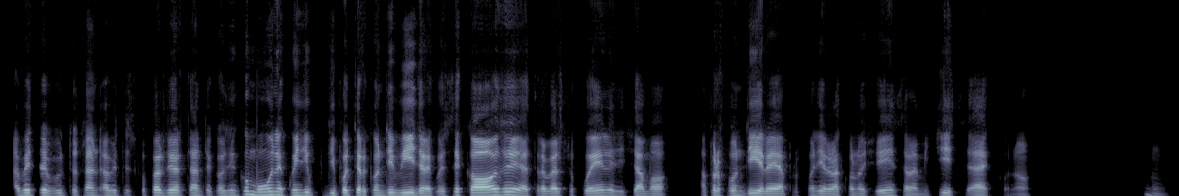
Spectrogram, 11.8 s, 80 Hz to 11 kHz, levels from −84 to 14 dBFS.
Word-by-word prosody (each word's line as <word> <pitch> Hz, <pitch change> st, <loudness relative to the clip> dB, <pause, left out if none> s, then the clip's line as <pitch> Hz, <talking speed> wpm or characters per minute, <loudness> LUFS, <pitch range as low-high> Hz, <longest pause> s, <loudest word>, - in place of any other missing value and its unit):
Avete 145 Hz, +2 st, 0 dB
avuto 140 Hz, 0 st, -4 dB
ta 145 Hz, -, -1 dB
avete 140 Hz, -1 st, -5 dB
scoperto 150 Hz, +3 st, -1 dB
di 150 Hz, -, +3 dB
aver 145 Hz, -, +2 dB
tante 140 Hz, -1 st, -4 dB
cose 135 Hz, +2 st, -6 dB
in 140 Hz, -, -8 dB
comune, 175 Hz, +1 st, +1 dB
quindi 145 Hz, -1 st, -2 dB
di 135 Hz, 0 st, -6 dB
poter 145 Hz, -1 st, +2 dB
condividere 145 Hz, -2 st, +3 dB
queste 130 Hz, +7 st, -4 dB
cose 165 Hz, +2 st, +7 dB
attraverso 130 Hz, +1 st, -2 dB
quelle 140 Hz, +2 st, 0 dB
diciamo, 120 Hz, -1 st, -3 dB, 0.3 s
approfondire 130 Hz, 0 st, +1 dB
approfondire 125 Hz, +1 st, -4 dB
la 120 Hz, -1 st, -1 dB
conoscenza, 125 Hz, +2 st, -6 dB
l'amicizia 115 Hz, +1 st, -6 dB
ecco, 105 Hz, -, -10 dB
no? 110 Hz, -2 st, -16 dB, 1.2 s
Mh. 125 Hz, -, -21 dB
135 Hz, 140 wpm, -24 LUFS, 125-145 Hz, 1.2 s, cose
